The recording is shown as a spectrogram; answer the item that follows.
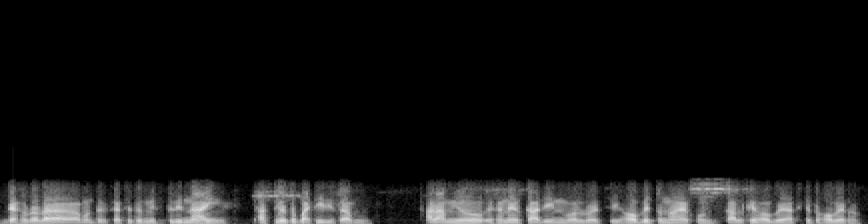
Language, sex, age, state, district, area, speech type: Bengali, male, 18-30, West Bengal, Malda, rural, conversation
